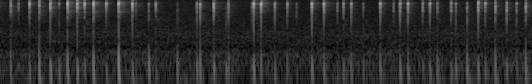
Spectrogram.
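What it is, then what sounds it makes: Plastic glitter bottle. A small filled plastic glitter bottle, held in the hands, is tapped quickly with long nail tips. It makes a rapid, uneven run of about thirty sharp, dry clicks, bright and high with almost no ring and little low end, like a ratcheting rattle.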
